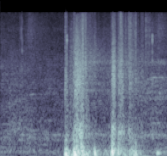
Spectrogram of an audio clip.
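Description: A sudden run of loud knocks and thumps starting a little before the middle, several in quick succession.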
